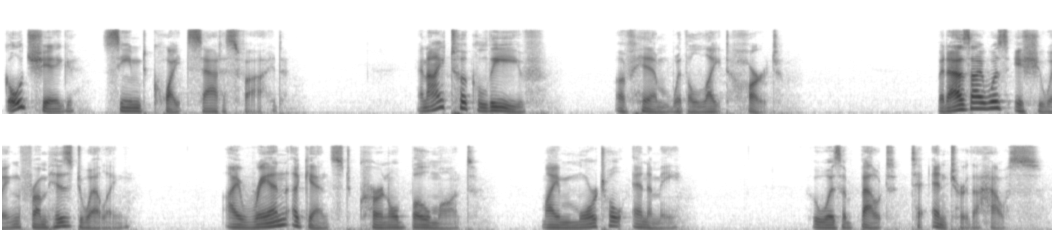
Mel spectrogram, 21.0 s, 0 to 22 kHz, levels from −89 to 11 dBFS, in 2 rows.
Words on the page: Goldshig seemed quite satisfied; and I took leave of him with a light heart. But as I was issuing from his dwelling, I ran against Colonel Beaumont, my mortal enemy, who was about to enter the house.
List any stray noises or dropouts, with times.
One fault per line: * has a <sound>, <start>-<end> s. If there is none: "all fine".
all fine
